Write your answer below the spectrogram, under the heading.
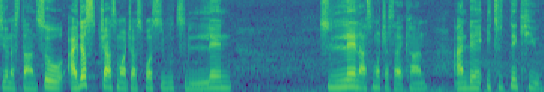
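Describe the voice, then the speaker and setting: Recorded very cleanly against a silent background, a man speaks at a moderate pace in a fairly high, somewhat breathy voice. His intonation is fairly even, though his loudness swings widely. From Port Harcourt, Rivers State, Nigeria. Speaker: video director and photographer. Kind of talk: casual interview chat. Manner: halting.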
